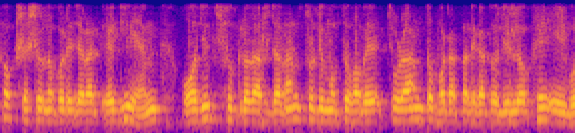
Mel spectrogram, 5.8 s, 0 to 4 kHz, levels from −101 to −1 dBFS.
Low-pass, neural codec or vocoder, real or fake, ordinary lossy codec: 3.6 kHz; codec, 16 kHz, 8 kbps, FunCodec, trained on Chinese and English, 25 frames a second; fake; none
